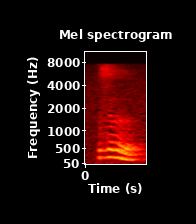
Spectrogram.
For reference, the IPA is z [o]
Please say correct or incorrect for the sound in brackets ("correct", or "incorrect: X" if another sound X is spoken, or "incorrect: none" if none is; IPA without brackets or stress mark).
incorrect: ɤ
